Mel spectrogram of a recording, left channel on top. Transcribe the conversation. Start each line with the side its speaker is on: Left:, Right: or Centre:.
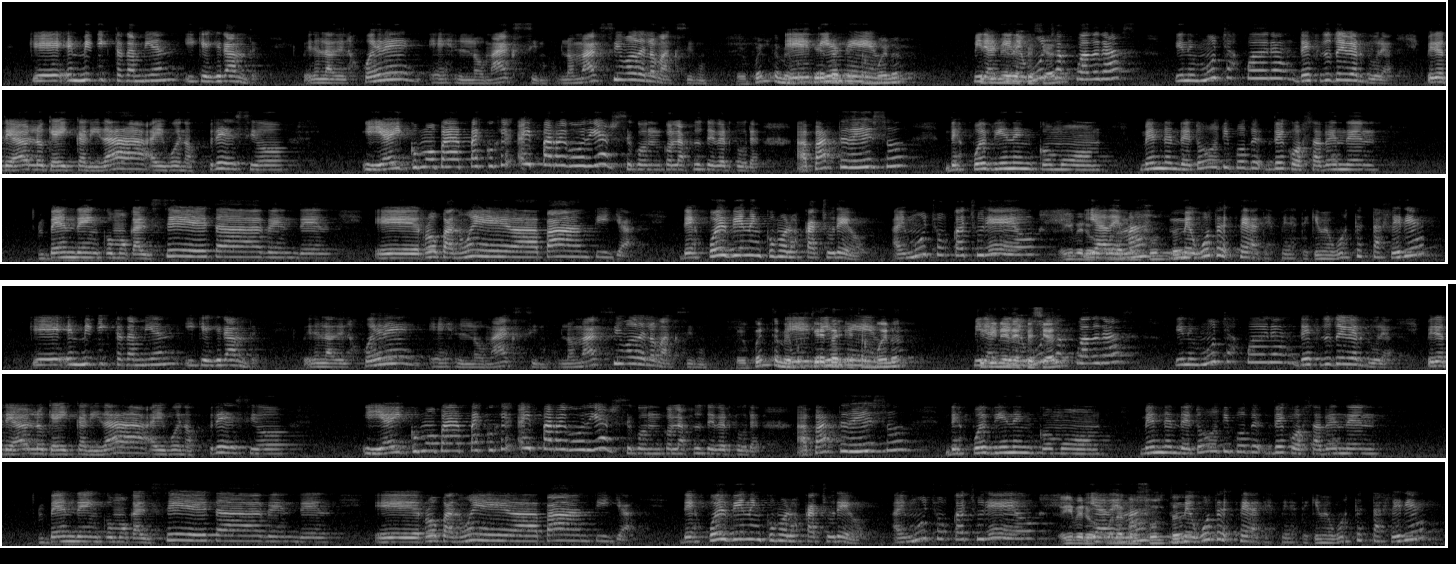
Left: que es mixta también y que es grande. Pero la del jueves es lo máximo, lo máximo de lo máximo.
Right: Pero cuéntame,
Left: Eh,
Right: ¿por qué
Left: tiene,
Right: ta- es tan buena?
Left: mira,
Right: ¿Qué tiene
Left: tiene
Right: de especial?
Left: muchas cuadras, tiene muchas cuadras de fruta y verdura, pero te hablo que hay calidad, hay buenos precios y hay como para escoger, hay para regodearse con, con la fruta y verdura. Aparte de eso, después vienen como, venden de todo tipo de, de cosas, venden Venden como calceta, venden eh, ropa nueva, panty, ya. Después vienen como los cachureos. Hay muchos cachureos
Right: Oye, pero
Left: y además
Right: una consulta.
Left: me gusta, espérate, espérate, que me gusta esta feria.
